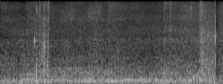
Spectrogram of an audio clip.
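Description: Low, steady rumble of a motor vehicle's engine close by, with a short click about half a second in.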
